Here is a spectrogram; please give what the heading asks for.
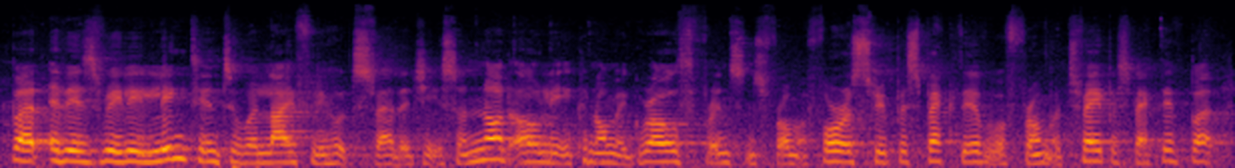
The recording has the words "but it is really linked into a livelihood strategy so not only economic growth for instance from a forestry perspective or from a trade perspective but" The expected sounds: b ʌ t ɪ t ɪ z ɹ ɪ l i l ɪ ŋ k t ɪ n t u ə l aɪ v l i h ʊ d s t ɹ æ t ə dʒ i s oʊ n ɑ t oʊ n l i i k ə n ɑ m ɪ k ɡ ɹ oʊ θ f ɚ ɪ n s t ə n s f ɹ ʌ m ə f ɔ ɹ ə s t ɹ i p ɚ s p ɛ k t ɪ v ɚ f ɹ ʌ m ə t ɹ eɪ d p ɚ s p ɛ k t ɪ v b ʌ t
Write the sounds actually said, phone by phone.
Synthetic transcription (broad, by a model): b ʌ t ɪ t ɪ z ɹ ɪ l i l ɪ ŋ k t ɪ n t u ə l aɪ f l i h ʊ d s t ɹ æ t ə dʒ i s oʊ n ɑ t oʊ n l i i k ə n ɑ m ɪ k ɡ ɹ oʊ θ f ɚ ɪ n s t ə n s f ɹ ʌ m ə f ɔ ɹ ə s t ɹ i p ɚ s p ɛ k t ɪ v ɚ f ɹ ʌ m ə t ɹ eɪ d p ɚ s p ɛ k t ɪ v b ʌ t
